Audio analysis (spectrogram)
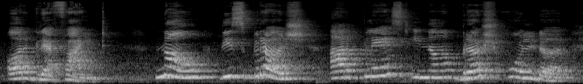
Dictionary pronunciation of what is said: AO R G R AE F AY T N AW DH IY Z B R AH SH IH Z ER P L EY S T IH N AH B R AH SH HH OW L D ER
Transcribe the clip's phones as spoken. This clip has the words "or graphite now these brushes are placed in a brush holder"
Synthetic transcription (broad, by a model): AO R G R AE F AY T N AW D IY S B R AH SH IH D P L EY S T IH N AH B R AH SH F OW L D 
